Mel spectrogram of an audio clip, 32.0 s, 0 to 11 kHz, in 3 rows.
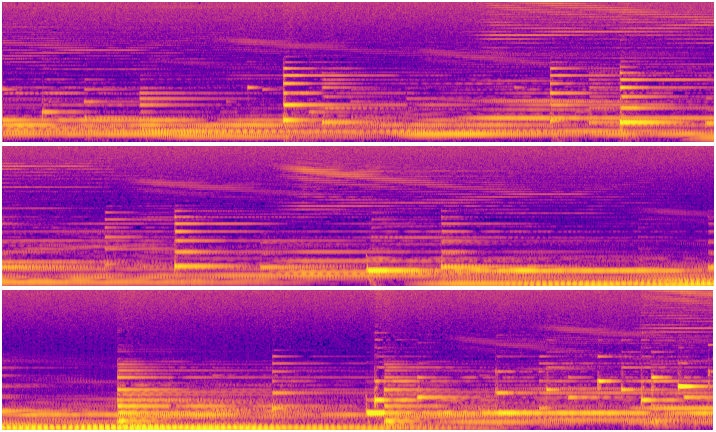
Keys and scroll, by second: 3.0 space, 6.9 space, 14.6 space, 17.4 [, 22.7 space, 24.9 ].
